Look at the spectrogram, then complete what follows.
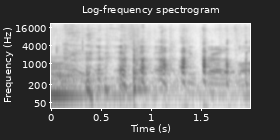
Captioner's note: both laughing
